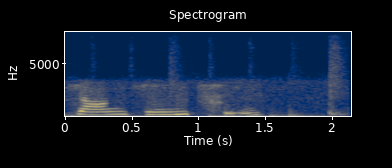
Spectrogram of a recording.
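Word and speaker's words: Zhang: Originally in Chinese is actually pronounced uh Jang, but it became Ching Ching Chang, which is weird.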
